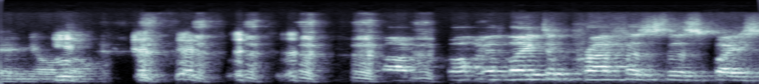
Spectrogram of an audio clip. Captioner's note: group laughs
